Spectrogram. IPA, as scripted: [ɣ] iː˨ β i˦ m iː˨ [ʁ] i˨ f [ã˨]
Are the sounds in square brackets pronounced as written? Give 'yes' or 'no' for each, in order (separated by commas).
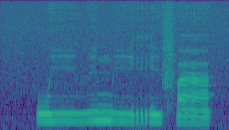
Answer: no, no, yes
